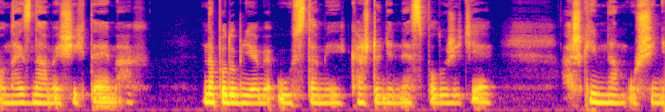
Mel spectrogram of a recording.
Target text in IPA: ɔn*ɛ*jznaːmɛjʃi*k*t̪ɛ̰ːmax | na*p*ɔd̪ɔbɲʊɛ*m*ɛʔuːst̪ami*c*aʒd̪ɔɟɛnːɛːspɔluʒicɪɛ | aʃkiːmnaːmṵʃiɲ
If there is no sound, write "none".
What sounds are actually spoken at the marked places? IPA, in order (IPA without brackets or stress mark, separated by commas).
a, x, p, m, k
